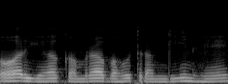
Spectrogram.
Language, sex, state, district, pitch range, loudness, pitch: Hindi, male, Uttar Pradesh, Ghazipur, 135-145 Hz, -29 LUFS, 140 Hz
